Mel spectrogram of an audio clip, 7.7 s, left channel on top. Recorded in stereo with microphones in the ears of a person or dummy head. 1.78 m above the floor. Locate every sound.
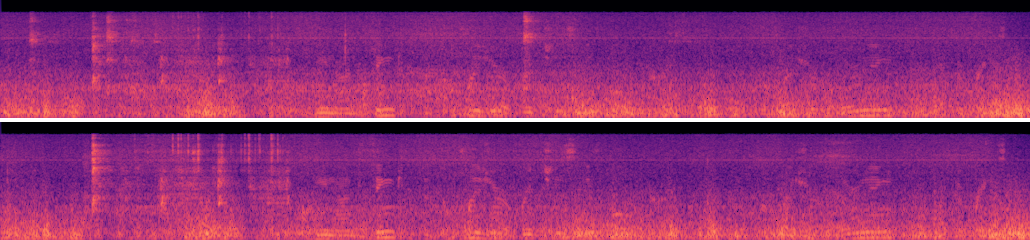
0.7 s a rattle: 35° right (ahead or behind)
2.3 s a man speaking: 20° right (ahead or behind)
